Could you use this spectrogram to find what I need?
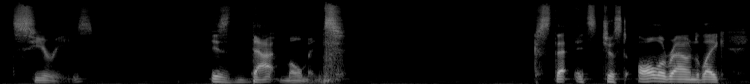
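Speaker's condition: No condition

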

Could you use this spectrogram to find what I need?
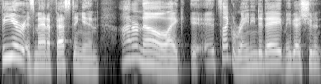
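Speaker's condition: No condition

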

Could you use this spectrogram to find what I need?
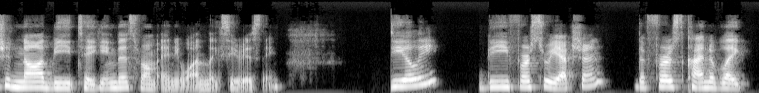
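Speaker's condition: No condition

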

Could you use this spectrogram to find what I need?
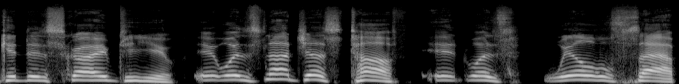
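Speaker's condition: Parkinson's disease; young onset Parkinson's disease, diagnosed at age 35; clear on good days, slurred words when off, intelligibility varies between episodes

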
